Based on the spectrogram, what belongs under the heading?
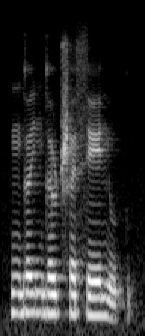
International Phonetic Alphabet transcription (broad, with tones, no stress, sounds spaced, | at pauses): ŋ ɡ ə˦ i̯ ŋ ɡ əː˦ u̯ ʈ͡ʂʰ ə˦ s eː˦ n u˨ k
